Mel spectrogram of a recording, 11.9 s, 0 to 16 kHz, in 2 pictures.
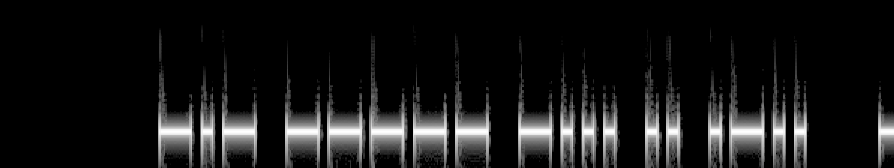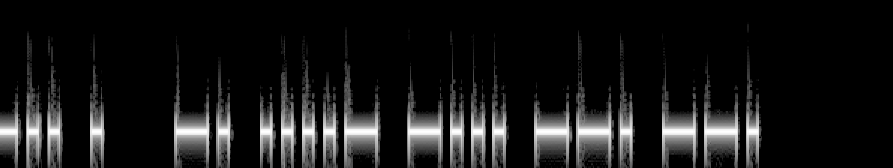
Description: Morse code, heard as a keyed tone, about 17 wpm, 700 Hz. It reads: K0BIL DE N4BGG
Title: USA Callsign DE Callsign - 5 Characters - 17wpm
